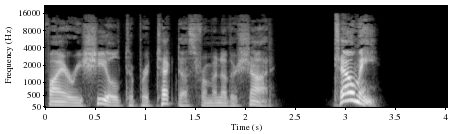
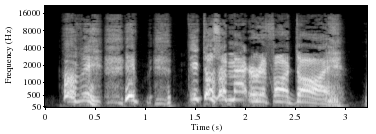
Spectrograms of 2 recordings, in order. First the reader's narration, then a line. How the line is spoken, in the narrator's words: Luca shrieked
